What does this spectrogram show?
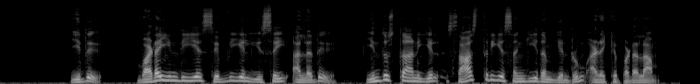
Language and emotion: Tamil, neutral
